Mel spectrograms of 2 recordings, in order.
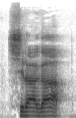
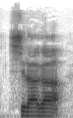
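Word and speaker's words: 白髪: 시라가, 시라가. 이때도 시라 발음이고, 가미의 가에서 시라가.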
